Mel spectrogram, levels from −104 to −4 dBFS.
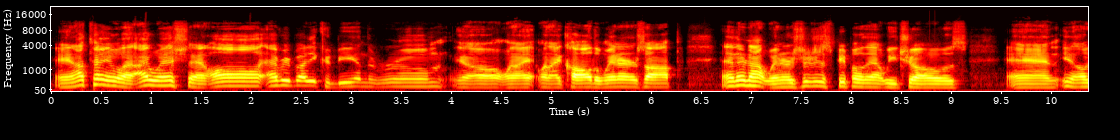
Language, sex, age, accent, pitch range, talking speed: English, male, 30-49, American, 135-175 Hz, 220 wpm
